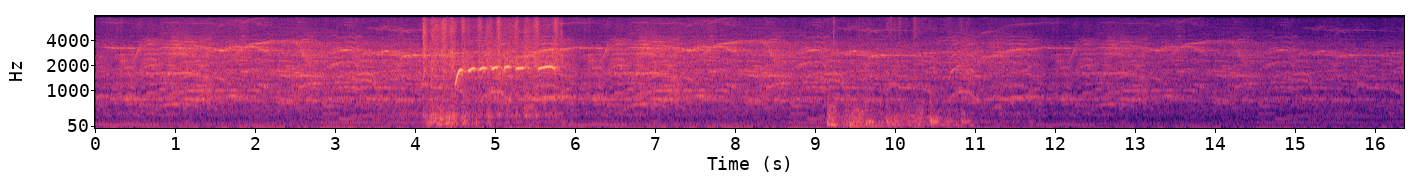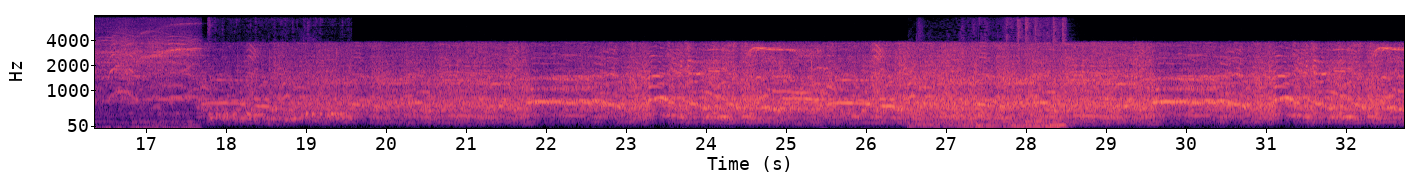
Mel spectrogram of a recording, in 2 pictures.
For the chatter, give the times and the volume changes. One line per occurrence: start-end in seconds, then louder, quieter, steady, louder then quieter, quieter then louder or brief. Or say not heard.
0.0-32.6 quieter then louder.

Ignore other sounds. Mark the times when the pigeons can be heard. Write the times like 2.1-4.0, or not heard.
4.0-5.8, 9.1-11.0, 17.8-19.6, 26.5-28.5.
